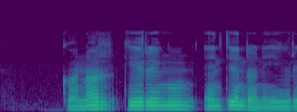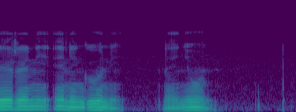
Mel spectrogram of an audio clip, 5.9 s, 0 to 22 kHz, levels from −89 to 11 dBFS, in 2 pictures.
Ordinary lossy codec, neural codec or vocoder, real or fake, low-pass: none; none; real; 7.2 kHz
